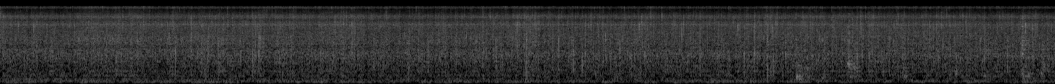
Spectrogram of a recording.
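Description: Yellow noodles and sauce frying in a hot wok, a steady sizzle, with a couple of faint taps near the end.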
